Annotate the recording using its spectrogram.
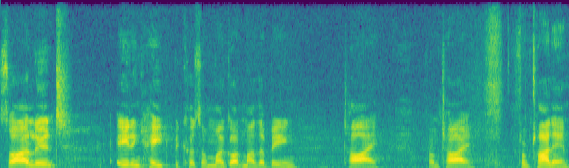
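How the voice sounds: A woman speaks in a low pitch. Her intonation stays fairly even. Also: moderate pace.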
